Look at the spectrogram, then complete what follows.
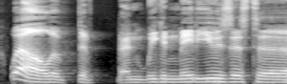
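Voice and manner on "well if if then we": ordinary delivery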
